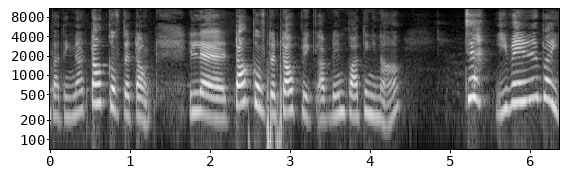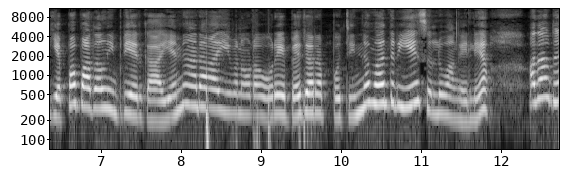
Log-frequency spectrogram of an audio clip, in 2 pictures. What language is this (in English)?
Tamil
